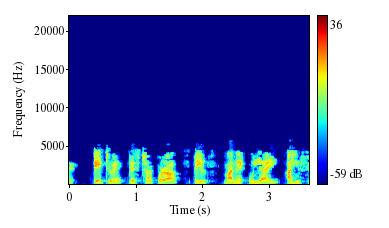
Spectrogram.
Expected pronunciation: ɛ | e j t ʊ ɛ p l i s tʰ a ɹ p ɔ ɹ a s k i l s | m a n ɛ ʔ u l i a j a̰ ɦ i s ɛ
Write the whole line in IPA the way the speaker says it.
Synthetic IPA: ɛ | e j t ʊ ɛ p ɹ i s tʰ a ɹ p ɔ ɹ a s p i l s | m a n ɛ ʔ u l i a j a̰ ɦ i s ɛ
